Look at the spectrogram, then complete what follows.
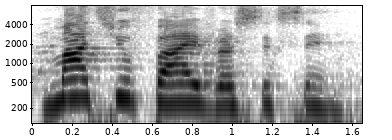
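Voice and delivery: ordinary delivery

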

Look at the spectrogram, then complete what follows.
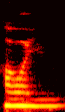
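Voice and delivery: low, subdued preacher impression; imitated preacher. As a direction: mimic a low-key preacher praying. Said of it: "preachers that speak like this".

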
